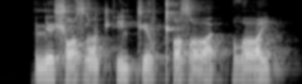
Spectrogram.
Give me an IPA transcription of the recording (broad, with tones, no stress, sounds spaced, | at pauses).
lʲ ʌ˨ xʲ ɑ˦ zˤ ɛ̃˦˨ t͡ʃʼ i˨ lʲ kʲ ʌ˦ v kʼ i˦ zˤ ɜ˨ | ðˤ i˨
